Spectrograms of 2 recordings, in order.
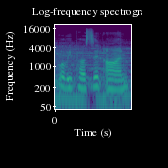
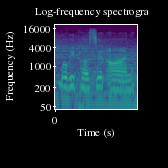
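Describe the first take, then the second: No difference in how they are said.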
